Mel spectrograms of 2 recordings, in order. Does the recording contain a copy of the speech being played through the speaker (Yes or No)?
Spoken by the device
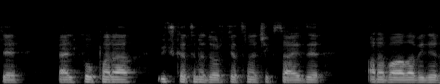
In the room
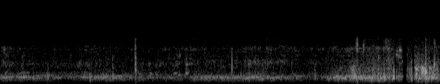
No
